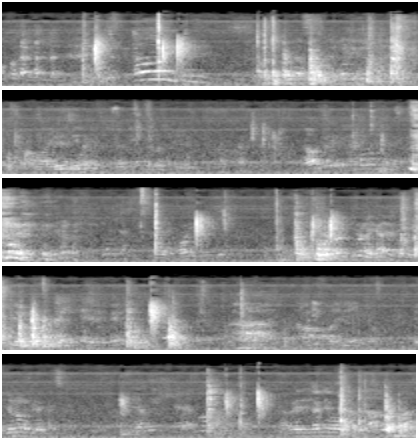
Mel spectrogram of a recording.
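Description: A cue stick strikes a billiard ball with a sharp tap.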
